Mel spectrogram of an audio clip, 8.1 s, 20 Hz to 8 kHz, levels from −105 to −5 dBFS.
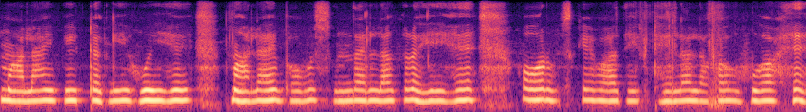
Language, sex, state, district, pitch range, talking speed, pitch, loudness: Hindi, female, Bihar, Lakhisarai, 225-240 Hz, 140 wpm, 230 Hz, -16 LUFS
